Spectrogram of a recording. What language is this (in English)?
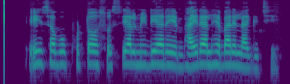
Odia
